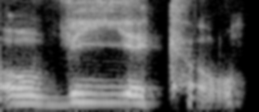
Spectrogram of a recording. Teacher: but the the H is not pronounced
